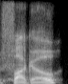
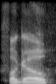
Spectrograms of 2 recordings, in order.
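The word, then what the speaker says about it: Fagot: pronounced yeah i i remember watching him it's pronounced fuck-o fuggo but the the tweet replies to him being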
